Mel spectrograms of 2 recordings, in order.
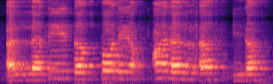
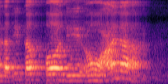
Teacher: Ada dalam kabilah A itu dia susah nak sebut bila huruf yang sama tu bertemu. Maka dia kena idgham, kena masukkan ain pertama ke dalam ain yang kedua, maka jadilah allati tattali' 'ala al-afidah.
